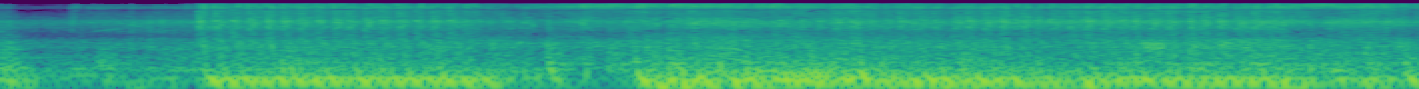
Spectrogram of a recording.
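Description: Rapid gunfire booms heavily and loudly.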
